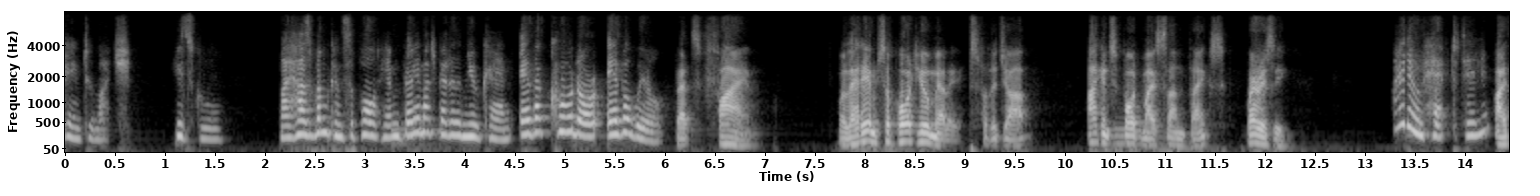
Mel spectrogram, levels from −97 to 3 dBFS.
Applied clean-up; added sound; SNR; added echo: neural mask model DeepFilterNet 3.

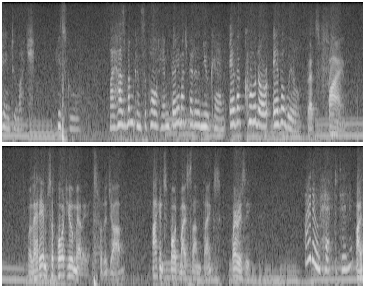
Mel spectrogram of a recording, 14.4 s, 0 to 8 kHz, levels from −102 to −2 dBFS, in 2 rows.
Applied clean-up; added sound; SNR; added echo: none; Bass guitar; 11 dB; none.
